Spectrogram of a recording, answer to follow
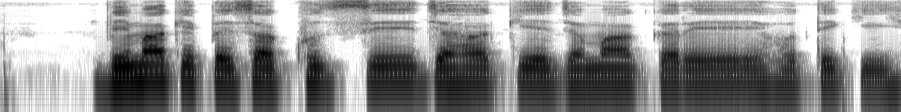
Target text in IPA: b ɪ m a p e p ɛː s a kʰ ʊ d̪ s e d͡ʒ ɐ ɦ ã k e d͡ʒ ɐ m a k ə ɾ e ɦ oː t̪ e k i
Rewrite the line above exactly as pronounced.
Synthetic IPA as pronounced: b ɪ m a k e p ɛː s a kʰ ʊ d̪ s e d͡ʒ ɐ ɦ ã k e d͡ʒ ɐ m a k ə ɾ e ɦ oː t̪ e k i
